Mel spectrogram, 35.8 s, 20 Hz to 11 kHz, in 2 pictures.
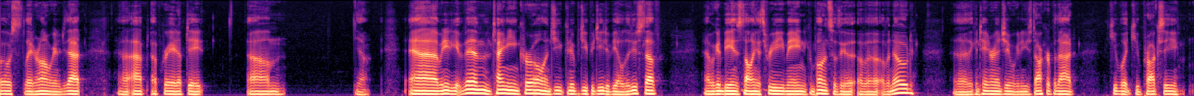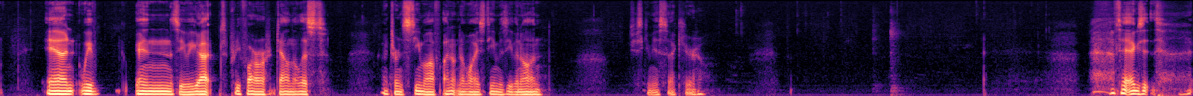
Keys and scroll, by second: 0.1-3.6 typing, 5.1 j, 5.3 j, 6.4-10.9 typing, 13.7 j, 14.6 j, 16.5-17.7 typing, 19.4 j, 21.0 k, 21.2 k, 29.8-31.6 typing, 32.9 Return.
